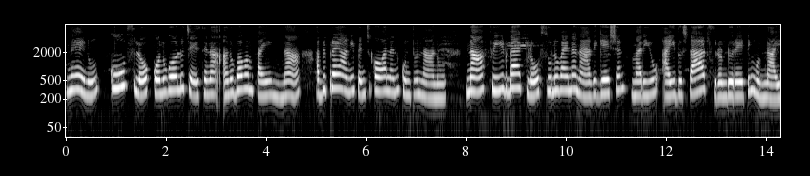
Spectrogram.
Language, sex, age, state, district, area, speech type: Telugu, female, 18-30, Telangana, Suryapet, urban, read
